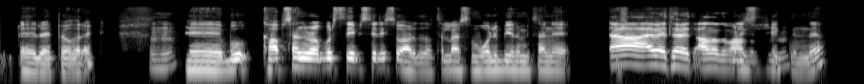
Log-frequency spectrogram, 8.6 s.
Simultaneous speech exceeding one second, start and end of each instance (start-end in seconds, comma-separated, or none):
none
